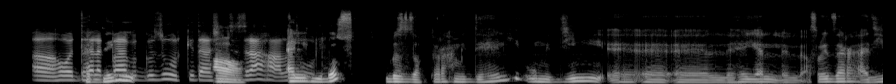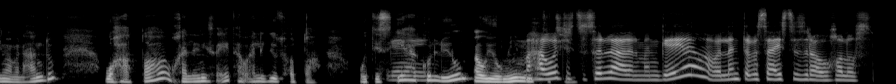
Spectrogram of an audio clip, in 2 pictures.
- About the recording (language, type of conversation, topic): Arabic, podcast, إيه اللي اتعلمته من رعاية نبتة؟
- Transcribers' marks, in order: none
